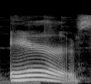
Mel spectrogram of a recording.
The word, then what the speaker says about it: heir: eslpod, and to his heirs. This is our next word. What is an heir? Now, if you notice, the H is silent there.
